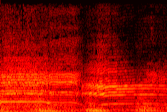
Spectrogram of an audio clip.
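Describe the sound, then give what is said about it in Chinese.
A flock of sheep on a wide grassland bleats steadily, a loud, wavering chorus of overlapping bleats with rich harmonic tones, continuous for the whole short stretch without any talking. “和飞舞的彩蝶，快活的望慕着羊群。”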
